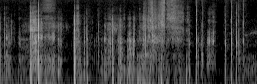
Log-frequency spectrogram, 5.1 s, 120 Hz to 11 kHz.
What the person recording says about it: 30:43 화장품 종이박스 탭핑 Tapping with Paper box for cosmetics.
